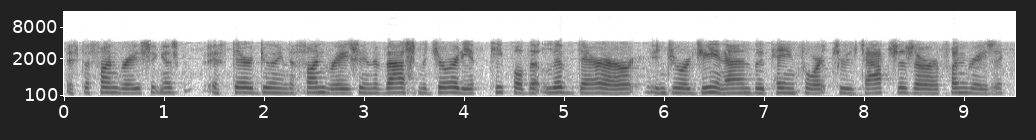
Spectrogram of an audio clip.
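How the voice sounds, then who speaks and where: A woman's voice: mid-range voice, level tone, moderate pace, few pauses. Questioning Canadian woman mayor. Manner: questioning, spells out figures. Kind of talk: council meeting discussion. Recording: tinny phone-like audio with faint room noise.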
